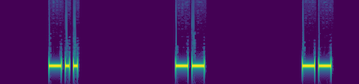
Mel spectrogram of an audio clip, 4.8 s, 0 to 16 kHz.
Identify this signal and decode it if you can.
Morse code, heard as a keyed tone, about 22 wpm, spaced as for 6 wpm, 700 Hz. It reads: DMM
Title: USA Call Signs - 6 Characters - 8x Character Spacing - 22wpm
